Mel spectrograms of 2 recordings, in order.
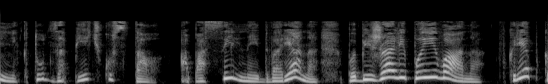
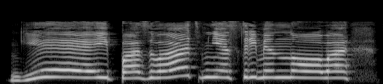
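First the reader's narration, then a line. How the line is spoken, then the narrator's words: Shouting. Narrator (Russian): царь посыльным закричал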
